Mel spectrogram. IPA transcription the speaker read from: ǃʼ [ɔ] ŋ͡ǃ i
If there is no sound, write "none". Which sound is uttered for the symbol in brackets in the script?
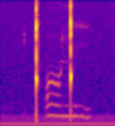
ɔ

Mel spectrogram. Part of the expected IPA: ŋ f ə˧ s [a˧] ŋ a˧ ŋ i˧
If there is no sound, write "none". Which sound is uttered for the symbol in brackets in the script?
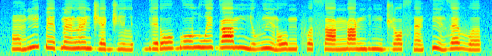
a˧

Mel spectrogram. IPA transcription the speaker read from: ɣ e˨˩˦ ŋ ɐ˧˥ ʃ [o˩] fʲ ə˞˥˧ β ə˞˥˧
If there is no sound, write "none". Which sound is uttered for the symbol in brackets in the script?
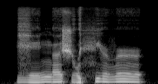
o˩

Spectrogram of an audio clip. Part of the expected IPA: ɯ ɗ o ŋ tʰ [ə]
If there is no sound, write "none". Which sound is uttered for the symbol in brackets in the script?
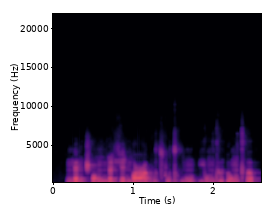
ə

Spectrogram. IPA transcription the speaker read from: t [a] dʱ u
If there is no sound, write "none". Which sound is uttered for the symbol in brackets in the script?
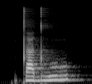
a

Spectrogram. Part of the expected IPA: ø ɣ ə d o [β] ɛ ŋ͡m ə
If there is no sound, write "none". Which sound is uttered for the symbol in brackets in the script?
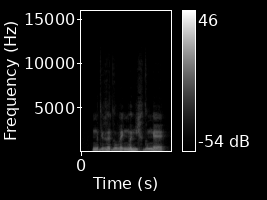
β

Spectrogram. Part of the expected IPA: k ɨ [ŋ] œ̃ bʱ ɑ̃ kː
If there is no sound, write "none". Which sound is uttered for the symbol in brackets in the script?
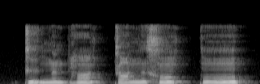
ŋ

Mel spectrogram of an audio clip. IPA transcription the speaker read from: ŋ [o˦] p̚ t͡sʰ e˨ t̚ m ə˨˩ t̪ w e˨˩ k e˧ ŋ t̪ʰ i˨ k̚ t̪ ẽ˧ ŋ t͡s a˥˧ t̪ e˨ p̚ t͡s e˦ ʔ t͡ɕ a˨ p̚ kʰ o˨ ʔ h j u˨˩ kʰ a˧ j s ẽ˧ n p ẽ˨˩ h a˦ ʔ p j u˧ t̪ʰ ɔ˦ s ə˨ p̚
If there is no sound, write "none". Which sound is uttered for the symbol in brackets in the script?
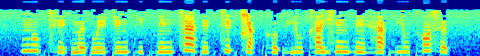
o˦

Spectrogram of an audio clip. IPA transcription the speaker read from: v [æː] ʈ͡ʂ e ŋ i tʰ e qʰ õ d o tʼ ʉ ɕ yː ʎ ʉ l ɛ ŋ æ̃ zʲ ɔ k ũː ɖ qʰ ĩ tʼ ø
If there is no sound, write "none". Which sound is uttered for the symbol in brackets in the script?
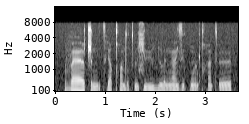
æː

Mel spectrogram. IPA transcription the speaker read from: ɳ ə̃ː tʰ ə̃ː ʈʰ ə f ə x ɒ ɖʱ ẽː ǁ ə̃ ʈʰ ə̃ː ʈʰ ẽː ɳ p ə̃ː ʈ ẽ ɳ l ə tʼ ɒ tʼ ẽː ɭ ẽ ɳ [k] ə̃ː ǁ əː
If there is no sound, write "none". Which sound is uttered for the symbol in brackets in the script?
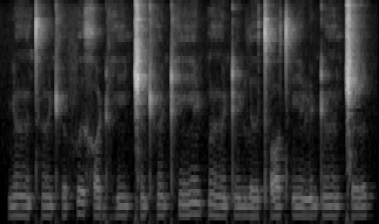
ʈ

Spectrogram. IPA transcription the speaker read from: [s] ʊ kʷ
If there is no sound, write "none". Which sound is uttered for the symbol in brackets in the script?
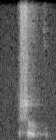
ɬ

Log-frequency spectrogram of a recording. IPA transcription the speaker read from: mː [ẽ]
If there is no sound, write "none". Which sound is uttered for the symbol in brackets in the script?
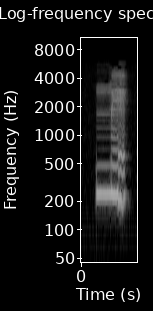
ẽ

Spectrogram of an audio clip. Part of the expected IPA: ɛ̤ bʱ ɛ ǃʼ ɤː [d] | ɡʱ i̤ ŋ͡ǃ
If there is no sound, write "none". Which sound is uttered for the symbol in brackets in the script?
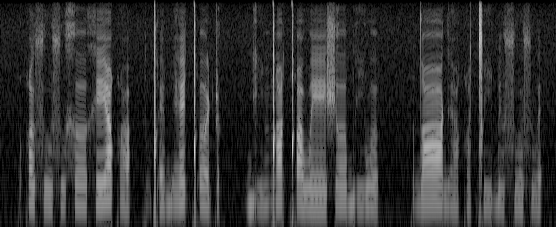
ʈ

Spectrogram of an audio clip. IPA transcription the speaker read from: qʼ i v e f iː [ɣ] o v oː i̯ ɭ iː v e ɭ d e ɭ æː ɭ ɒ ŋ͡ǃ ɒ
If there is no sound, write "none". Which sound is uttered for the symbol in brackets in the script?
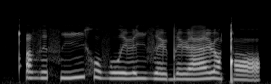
x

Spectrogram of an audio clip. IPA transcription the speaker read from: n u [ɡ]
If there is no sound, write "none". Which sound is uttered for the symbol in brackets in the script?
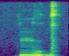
ɡ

